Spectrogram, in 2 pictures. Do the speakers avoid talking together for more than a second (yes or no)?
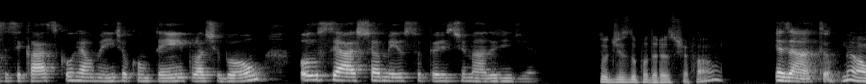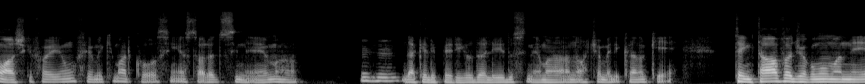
yes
